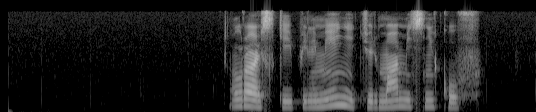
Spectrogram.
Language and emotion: Russian, neutral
